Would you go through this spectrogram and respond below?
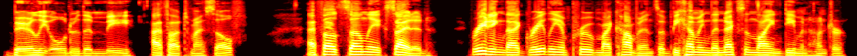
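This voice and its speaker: A man's voice: mid-range voice, fairly bright tone, clear, resonant tone, dry recording. Man narrating a story, dry close sound. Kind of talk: scripted first-person story narration, dramatic reading.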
